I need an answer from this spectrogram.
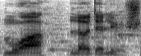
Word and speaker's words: moi le déluge: talk about it so this is a player moi le déluge I think is how you pronounce it I took one year French I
